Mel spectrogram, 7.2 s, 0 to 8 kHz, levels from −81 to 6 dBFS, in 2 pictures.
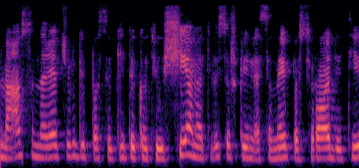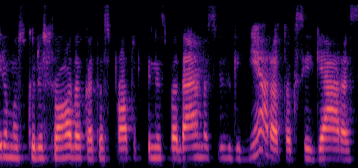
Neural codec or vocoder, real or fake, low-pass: none; real; 7.2 kHz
